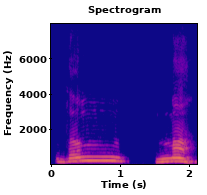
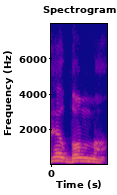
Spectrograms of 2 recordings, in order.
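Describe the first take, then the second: First: ضمہ drawn out very slowly in two syllables; ضمہ syllable by syllable, pause between halves; sounded out slowly. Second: Said in the usual way. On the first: Shown as a demonstration. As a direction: stretch ضمہ, holding the m, then a long final aa. Teacher sounds out the new word.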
